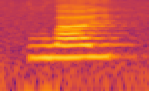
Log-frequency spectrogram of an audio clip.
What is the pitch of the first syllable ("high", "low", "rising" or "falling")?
high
